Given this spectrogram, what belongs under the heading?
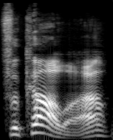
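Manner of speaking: ordinary delivery, nothing marked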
